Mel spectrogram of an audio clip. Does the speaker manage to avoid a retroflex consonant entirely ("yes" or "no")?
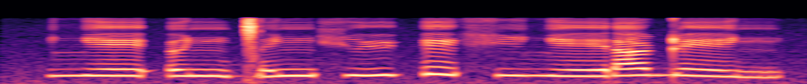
no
